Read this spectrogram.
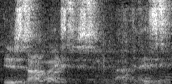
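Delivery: soft, low confidential voice; hushed warning. Acted. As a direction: lean in and warn softly. NPC leans in to warn.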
